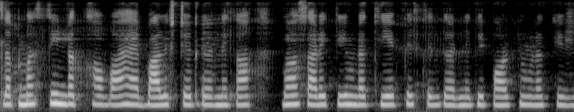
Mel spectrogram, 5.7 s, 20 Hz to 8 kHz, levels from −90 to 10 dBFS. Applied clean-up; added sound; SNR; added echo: neural mask model DeepFilterNet 3.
